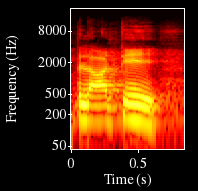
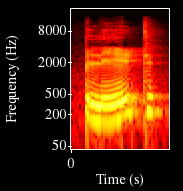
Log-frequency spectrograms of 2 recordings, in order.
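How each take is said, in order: First: It has an 'ah' vowel and an extra final syllable. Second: It has an 'ay' vowel and a single syllable. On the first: The speaker calls it wrong. "नहीं तो आप पढ़ लेंगे प्लाटे, ऐसे नहीं" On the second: The speaker calls it right. "तो ये क्या हो गया स्टेट, प्लेट"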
